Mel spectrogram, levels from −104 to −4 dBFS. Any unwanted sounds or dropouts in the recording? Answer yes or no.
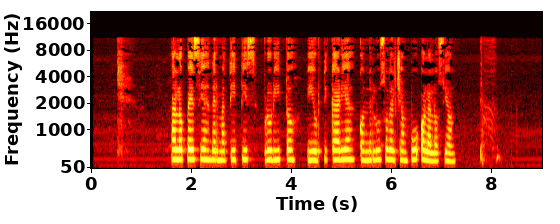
yes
